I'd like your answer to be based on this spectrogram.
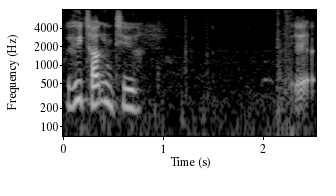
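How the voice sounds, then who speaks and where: A woman with a highish voice chatters excitedly while playing a game with a friend, swearing freely. A faint hiss of noise sits under her voice. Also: normal speed. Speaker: gaming friend. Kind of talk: casual gaming chat.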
